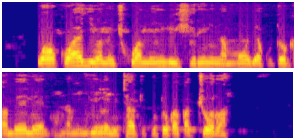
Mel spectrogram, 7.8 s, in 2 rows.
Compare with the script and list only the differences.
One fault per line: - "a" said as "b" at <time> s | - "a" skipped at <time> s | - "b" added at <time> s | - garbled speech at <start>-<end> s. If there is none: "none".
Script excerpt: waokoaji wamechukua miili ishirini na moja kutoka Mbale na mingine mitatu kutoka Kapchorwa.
none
